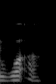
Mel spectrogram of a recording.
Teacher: For instance, when they want to say water, they say water. So that's a glottal sound where you make a stop in the back of the throat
